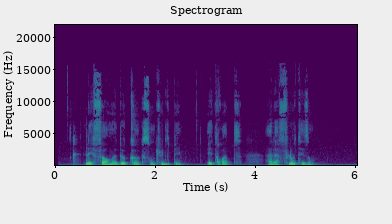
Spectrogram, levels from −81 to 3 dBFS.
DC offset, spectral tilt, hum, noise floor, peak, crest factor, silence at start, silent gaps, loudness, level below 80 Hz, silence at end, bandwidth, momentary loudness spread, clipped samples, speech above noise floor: under 0.1%; -6.5 dB/octave; none; -56 dBFS; -8 dBFS; 24 dB; 0.3 s; none; -31 LUFS; -52 dBFS; 0.05 s; 16 kHz; 19 LU; under 0.1%; 27 dB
